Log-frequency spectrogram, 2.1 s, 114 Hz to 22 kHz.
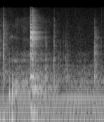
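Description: Torque wrench and socket on a brake caliper mounting bolt being tightened to 20 foot-pounds: a few short metal clicks, one just after the start, a stronger one about half a second in and a sharp one near the end. A faint steady hum underneath.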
